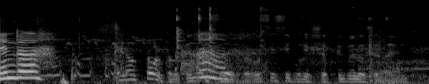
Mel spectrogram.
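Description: Chickens clucking, loudest in the first half-second and again in short runs later, mixed with a man's voice talking to them.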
